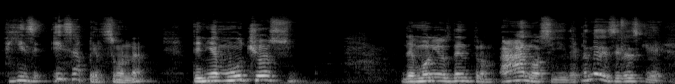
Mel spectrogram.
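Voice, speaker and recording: A man's voice: on the high side, very animated, unhurried. A man explaining the day's Bible readings in a casual, joking way, with asides and rhetorical questions. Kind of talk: conversational Bible commentary.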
